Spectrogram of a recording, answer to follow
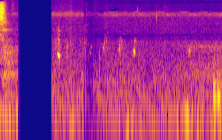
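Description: A few faint, short peeps from three-week-old Cornish Cross broiler chicks. The sound drops out briefly near the start.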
